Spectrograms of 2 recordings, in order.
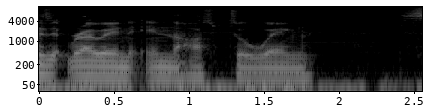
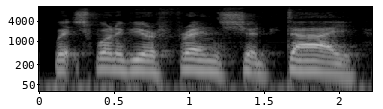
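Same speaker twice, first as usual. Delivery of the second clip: slow, loud, raised menace; possessed villain; 6 semitones higher, 10 dB louder, slower than usual. Acted. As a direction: draw out the deadly question loudly. Villain's threat in the game.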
